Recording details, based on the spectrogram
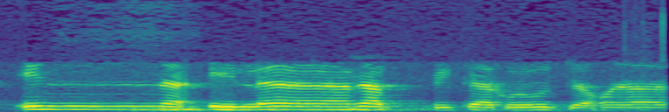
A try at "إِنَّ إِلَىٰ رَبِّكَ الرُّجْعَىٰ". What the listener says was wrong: রব্বিকার, ও যে রা ডাবল রা নেয়নি কেন, তো ডাবল অক্ষরে উচ্চারণ করতে একটু ধাক্কা দিয়ে একটু শক্ত করিয়া যাতে দুইটা রা উচ্চারণ হয়। ইন্না ইলা রব্বিকার রুজআ খুকেছেন।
